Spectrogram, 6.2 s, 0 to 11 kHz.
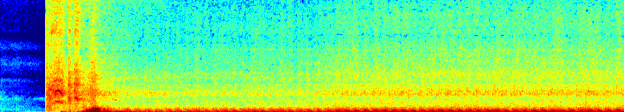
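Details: Honda CBR600F3 inline-four with carburetors after jet cleaning, choke just off, not fully warm, idle set toward 1200 rpm spec: uneven, lumpy idle; owner suspects carburetor synchronization is needed; rough idle.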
